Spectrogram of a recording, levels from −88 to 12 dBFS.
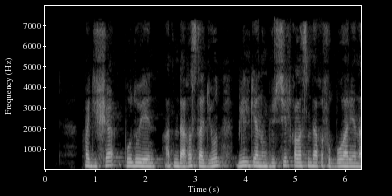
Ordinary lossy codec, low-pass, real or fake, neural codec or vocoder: AAC, 32 kbps; 7.2 kHz; real; none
